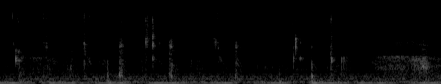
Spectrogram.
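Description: A person chewing a mouthful of malatang, with small wet mouth clicks and smacks at irregular intervals.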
